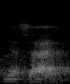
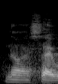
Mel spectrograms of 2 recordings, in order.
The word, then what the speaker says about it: Nyasae: Now, how do you pronounce that word, Nyasae? Is that right? – Nyasae. – Nyasae.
